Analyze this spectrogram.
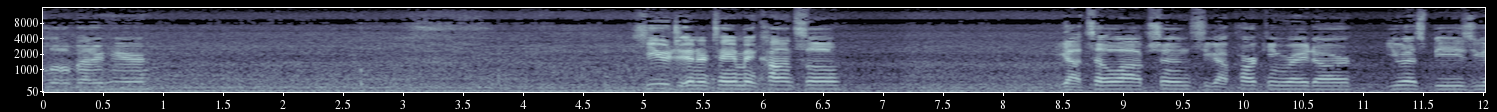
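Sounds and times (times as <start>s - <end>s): cabin fan running: 0.0s - 12.0s
engine idling rumble: 0.0s - 12.0s.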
